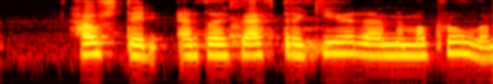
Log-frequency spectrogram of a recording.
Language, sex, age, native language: Icelandic, male, 11, Icelandic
